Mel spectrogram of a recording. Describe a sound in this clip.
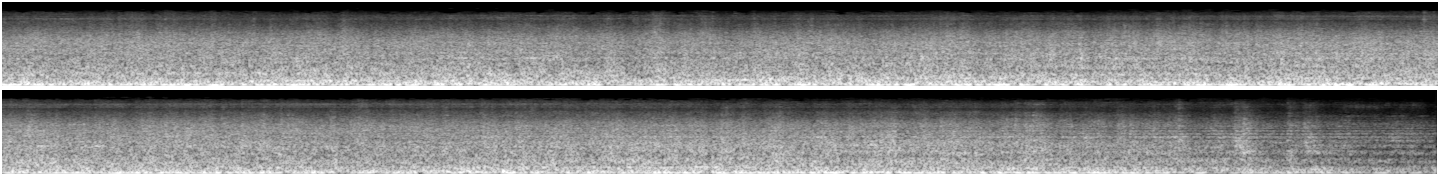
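A long freight train rumbles past close by, its wheels clattering on the rails.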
